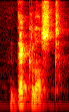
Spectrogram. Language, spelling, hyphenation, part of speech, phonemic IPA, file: Dutch, deklast, dek‧last, noun, /ˈdɛk.lɑst/, Nl-deklast.ogg
- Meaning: cargo stored on a ship's deck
